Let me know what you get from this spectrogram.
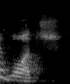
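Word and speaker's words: watch: करते जैसे हम बोलते वच वच मीस घड़ी वच मीस देखना भी होता है लेकिन डब्लू ए सी एच सिर्फ ना प्रोनाउंस हो रहा व टी को हम प्रोनाउंस नहीं करते हैं क्लियर सो टी इ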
